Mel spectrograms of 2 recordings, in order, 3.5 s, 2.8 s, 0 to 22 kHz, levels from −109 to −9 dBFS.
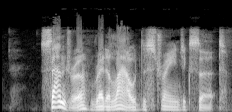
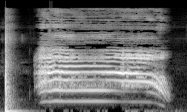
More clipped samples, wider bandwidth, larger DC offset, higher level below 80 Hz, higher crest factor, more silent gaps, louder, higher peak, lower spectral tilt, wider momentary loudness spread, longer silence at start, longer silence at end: neither; second, 8.6 kHz vs 16.5 kHz; neither; second, -48 dBFS vs -30 dBFS; about the same, 16 dB vs 14 dB; neither; second, -16 LUFS vs -12 LUFS; about the same, 0 dBFS vs 0 dBFS; first, -5 dB/octave vs -1 dB/octave; second, 9 LU vs 15 LU; first, 0.6 s vs 0.05 s; second, 0.1 s vs 0.3 s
